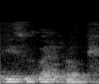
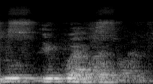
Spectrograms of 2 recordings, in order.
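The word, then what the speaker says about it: Isuikwuato: And the other, actually, the right pronunciation is Isu Ikuato. Isu Ikuato. A lot of people call it Isu Ikuato. I said it's very different.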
